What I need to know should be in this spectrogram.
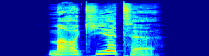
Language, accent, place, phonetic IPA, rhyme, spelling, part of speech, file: German, Germany, Berlin, [maʁˈkiːɐ̯tə], -iːɐ̯tə, markierte, adjective / verb, De-markierte.ogg
- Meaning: inflection of markieren: 1. first/third-person singular preterite 2. first/third-person singular subjunctive II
